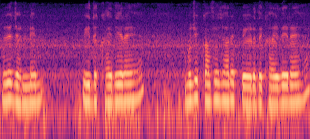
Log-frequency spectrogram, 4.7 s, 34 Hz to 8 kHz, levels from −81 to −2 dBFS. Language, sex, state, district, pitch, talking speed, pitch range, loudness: Hindi, male, Bihar, Katihar, 140 Hz, 195 wpm, 130-150 Hz, -14 LUFS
